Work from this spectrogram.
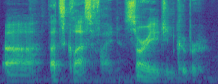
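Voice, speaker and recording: An actor playing a secretive, world-weary 1950s government agent, terse and deadpan, narrating an old-time radio drama. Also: male voice, extremely low pitch, a little fast, full character voice. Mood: weary, reflective. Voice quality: husky. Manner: terse, deadpan, hard-boiled.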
